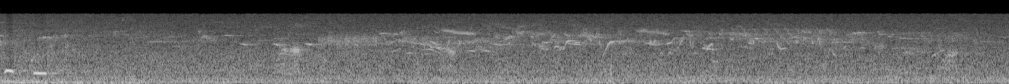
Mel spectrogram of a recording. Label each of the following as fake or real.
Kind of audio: real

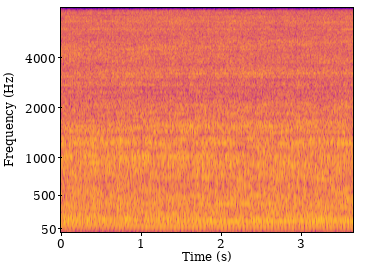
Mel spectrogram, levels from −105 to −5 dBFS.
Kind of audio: real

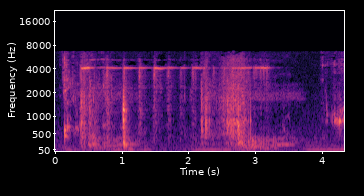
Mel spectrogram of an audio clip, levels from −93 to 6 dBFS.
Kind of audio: real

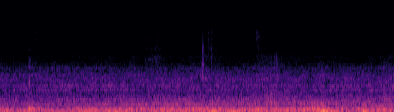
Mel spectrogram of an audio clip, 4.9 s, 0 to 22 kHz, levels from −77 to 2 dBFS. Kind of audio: fake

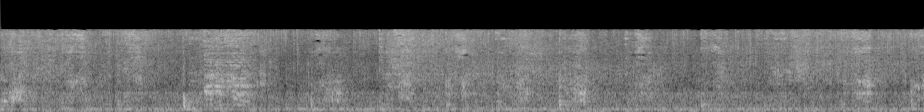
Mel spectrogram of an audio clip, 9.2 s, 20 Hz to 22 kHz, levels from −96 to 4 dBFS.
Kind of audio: real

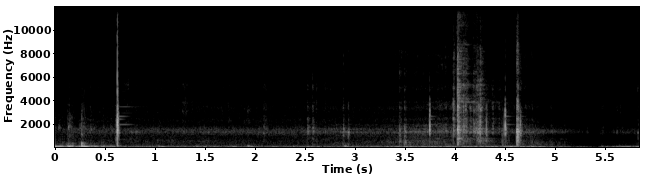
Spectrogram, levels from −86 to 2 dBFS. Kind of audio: real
